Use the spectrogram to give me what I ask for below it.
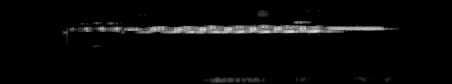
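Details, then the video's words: Yellowhammer singing one phrase: a quick run of short, high, buzzy repeated notes that speeds up and runs into a drawn-out sustained note at the end, in a quiet setting. "Yellowhammer Song! Yellowhammer Call! Yellowhammer - Escribano Cerillo Canto - Emberiza Citrinella"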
